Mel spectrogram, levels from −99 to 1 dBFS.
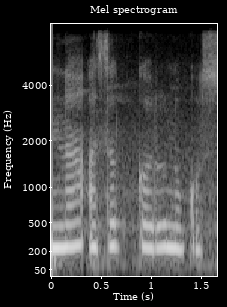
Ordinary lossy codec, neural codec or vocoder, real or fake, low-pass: none; none; real; 7.2 kHz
